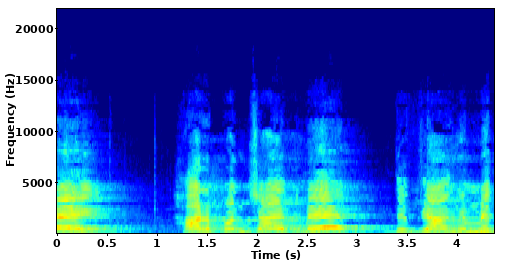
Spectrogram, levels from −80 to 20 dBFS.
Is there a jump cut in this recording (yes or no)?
no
